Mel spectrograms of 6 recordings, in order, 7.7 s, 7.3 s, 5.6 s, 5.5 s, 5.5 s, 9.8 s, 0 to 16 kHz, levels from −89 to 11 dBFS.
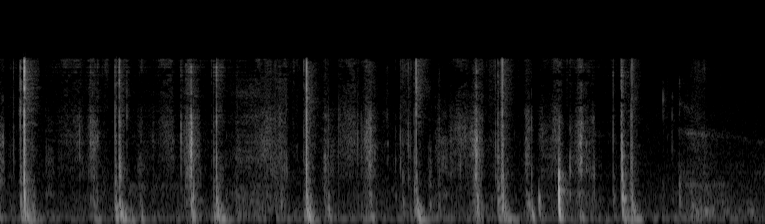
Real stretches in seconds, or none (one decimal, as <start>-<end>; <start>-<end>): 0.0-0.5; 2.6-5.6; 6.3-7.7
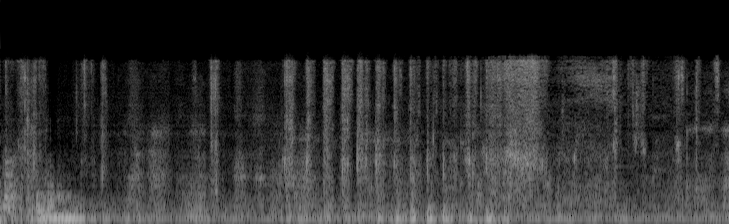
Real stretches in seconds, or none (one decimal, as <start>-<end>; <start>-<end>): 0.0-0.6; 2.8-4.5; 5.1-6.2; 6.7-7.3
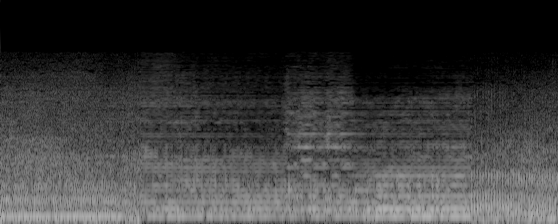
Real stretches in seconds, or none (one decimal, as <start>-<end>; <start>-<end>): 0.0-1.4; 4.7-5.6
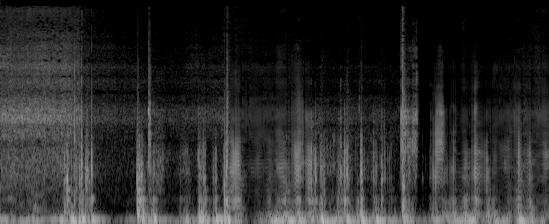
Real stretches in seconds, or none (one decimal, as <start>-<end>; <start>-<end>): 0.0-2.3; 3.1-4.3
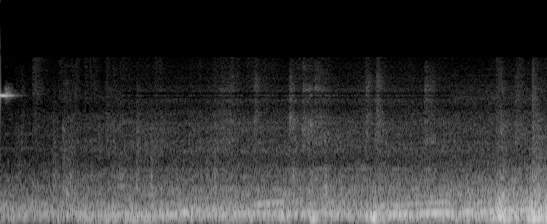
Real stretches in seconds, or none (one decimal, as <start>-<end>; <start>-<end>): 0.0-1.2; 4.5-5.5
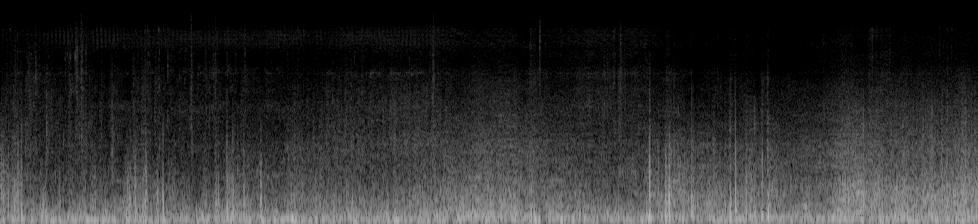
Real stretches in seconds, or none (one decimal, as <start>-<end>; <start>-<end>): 0.0-4.5; 8.9-9.8

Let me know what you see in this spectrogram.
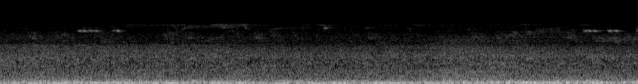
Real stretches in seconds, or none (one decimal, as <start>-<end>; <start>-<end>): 0.0-0.5; 2.2-3.7; 4.4-6.4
